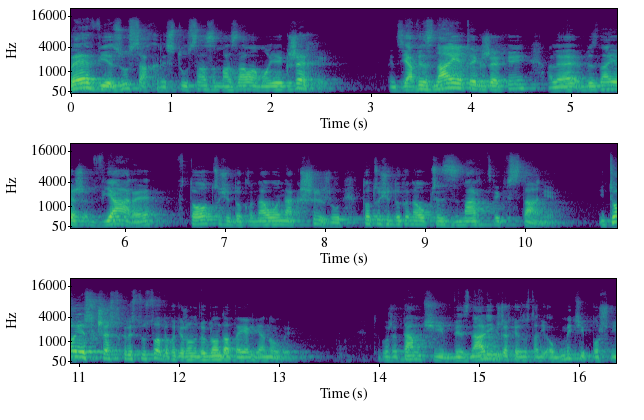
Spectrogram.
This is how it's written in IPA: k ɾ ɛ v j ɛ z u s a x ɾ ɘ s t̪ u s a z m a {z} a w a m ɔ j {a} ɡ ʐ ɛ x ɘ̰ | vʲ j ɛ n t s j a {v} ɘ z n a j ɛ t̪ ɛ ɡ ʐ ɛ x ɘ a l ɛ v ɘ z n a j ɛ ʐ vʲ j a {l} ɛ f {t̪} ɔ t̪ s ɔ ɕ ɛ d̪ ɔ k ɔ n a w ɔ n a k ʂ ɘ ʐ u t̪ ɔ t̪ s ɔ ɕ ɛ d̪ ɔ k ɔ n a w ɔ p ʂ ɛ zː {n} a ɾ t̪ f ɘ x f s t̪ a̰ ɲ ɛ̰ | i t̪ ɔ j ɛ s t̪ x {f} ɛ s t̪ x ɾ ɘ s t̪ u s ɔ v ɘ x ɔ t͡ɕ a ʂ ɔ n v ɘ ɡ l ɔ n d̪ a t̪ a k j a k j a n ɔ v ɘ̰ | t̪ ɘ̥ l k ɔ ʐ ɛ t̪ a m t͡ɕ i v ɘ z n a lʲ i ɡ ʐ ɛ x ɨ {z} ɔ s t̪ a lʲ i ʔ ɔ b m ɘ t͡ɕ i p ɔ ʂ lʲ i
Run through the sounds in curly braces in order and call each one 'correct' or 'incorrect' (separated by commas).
correct, incorrect, correct, incorrect, correct, incorrect, incorrect, correct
